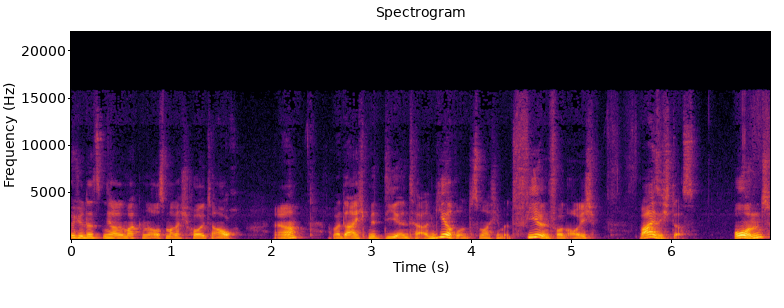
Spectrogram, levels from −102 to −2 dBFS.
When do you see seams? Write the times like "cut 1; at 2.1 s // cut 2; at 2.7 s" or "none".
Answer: cut 1; at 1.9 s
